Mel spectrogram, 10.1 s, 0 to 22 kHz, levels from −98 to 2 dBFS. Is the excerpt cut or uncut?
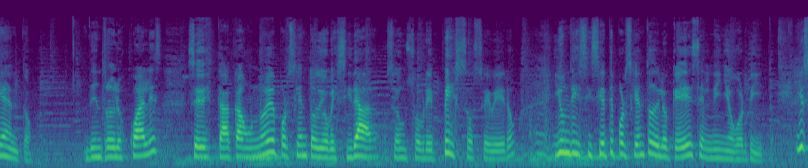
cut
